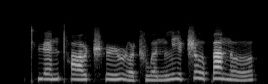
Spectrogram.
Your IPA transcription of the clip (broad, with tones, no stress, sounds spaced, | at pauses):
t̪ʰ ɥ ɛ˨˦ n t̪ʰ ɑ˨˦ ʊ̯ ʈ͡ʂʰ ɻ̩˨˦ ɻ ɤ˨˩ ʈ͡ʂ w ə˨˦ n l i˥˨ ʈ͡ʂ ɤ˥˨ p a˥˨ n ɤ˨˦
